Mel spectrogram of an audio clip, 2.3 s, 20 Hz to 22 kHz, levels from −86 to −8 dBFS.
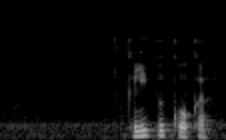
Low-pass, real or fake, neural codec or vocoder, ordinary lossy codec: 7.2 kHz; fake; autoencoder, 48 kHz, 128 numbers a frame, DAC-VAE, trained on Japanese speech; none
